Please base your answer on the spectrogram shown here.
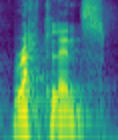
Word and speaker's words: ratlines: These horizontal lines between the shrouds that connects them and forms a ladder are called the ratlines, though it's pronounced ratlins.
